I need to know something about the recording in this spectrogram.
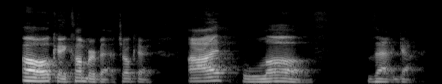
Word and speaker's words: Cumberbatch: how you say his name as dr strange cumberpatch oh okay cumberbatch okay i love that guy love him i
